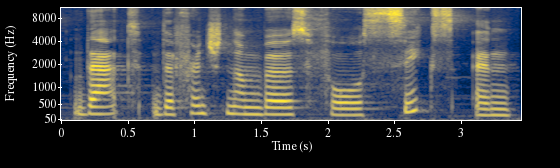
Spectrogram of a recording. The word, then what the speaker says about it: six: Il y en a 6, there are 6 of them, ou il y en a 10, there are 10 of them. When it's followed by a vowel, the final X is pronounced Z. 6 amis, 6 friends.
